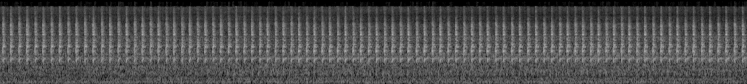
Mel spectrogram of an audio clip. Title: Loud ticking noise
